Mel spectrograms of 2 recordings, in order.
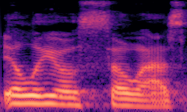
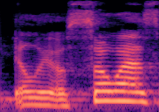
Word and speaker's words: iliopsoas: is all called the iliopsoas muscle it's kind of a weird name that p is silent technically it starts as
